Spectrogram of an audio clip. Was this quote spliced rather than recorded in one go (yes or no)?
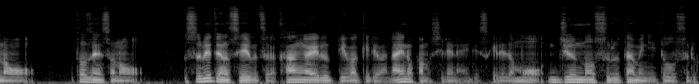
no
